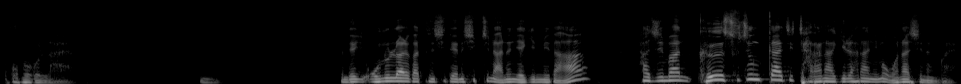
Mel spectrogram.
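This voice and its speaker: Animated male pastor preaching conversationally. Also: mid-range voice, a little fast, pauses often, no room sound, clean studio sound. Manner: asks rhetorical questions and prompts listeners for answers; folksy, informal, punchy short phrases. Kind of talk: conversational Sunday sermon.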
